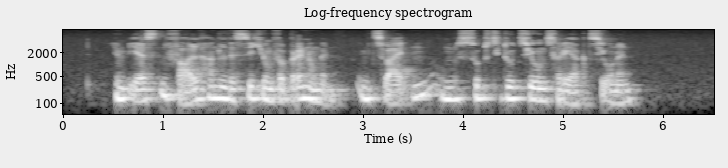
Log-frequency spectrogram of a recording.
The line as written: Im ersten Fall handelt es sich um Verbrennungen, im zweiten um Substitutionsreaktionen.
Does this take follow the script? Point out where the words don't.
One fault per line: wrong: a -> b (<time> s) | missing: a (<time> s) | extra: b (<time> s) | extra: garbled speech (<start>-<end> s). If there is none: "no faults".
no faults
